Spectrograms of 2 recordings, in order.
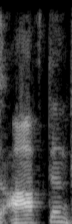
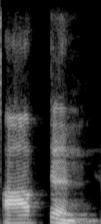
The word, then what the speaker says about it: often: also pronounce it as optin so t is pronounced often often okay but more people pronounce it as often without the t sound open up and okay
